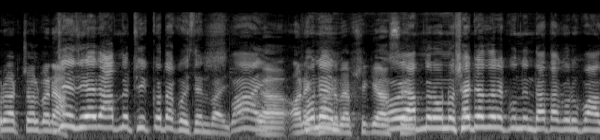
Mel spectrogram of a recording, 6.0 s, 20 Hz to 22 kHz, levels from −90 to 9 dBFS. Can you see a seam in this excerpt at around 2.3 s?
yes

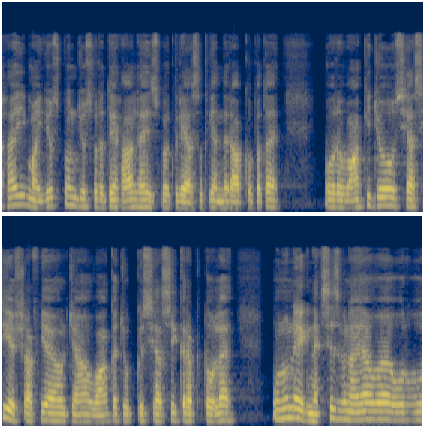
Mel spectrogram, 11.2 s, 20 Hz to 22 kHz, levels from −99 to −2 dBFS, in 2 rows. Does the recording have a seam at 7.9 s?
no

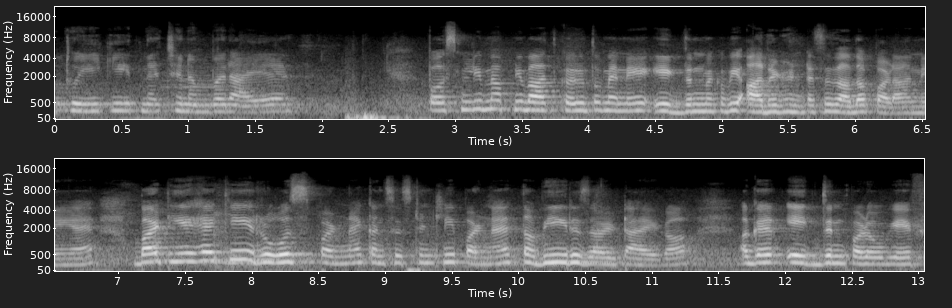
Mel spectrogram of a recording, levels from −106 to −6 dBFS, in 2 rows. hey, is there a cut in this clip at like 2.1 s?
yes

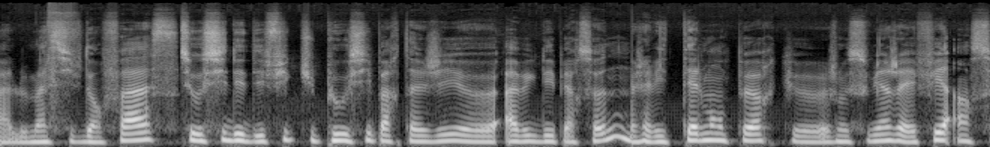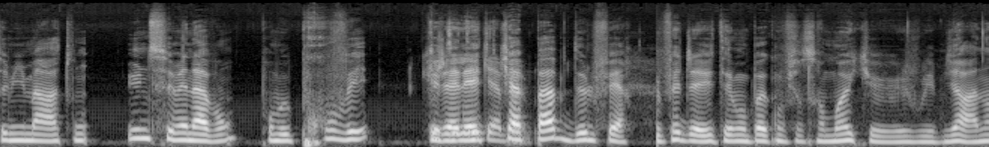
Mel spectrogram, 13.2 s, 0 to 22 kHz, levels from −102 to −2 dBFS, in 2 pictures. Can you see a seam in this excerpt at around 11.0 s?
yes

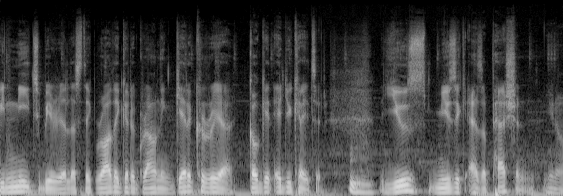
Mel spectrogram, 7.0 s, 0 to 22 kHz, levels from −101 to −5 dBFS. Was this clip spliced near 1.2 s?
yes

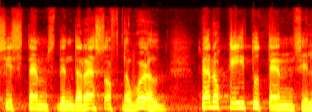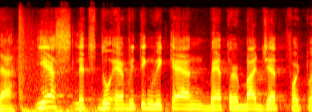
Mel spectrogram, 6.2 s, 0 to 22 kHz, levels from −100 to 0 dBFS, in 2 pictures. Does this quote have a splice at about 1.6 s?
no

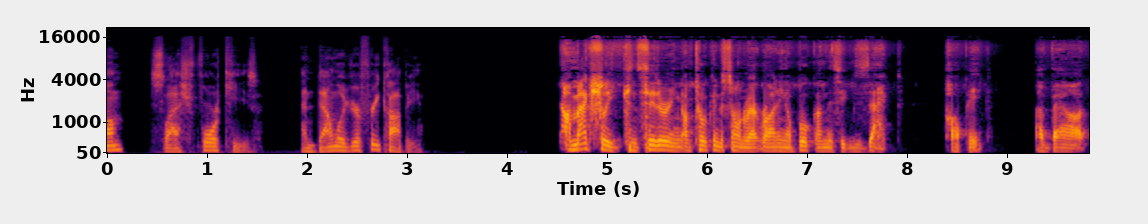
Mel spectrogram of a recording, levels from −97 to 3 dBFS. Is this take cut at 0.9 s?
no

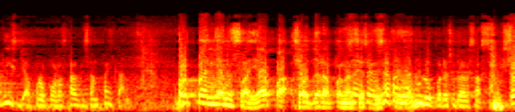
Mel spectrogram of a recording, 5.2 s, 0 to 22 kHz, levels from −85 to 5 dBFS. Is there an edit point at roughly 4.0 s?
no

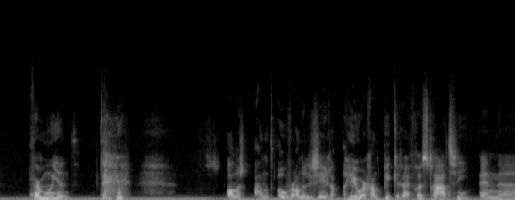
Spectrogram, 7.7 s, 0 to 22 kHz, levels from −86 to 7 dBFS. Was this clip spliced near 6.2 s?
yes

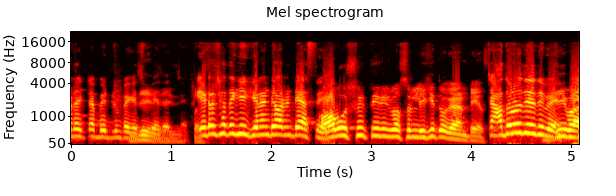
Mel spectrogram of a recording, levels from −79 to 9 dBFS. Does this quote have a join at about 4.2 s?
yes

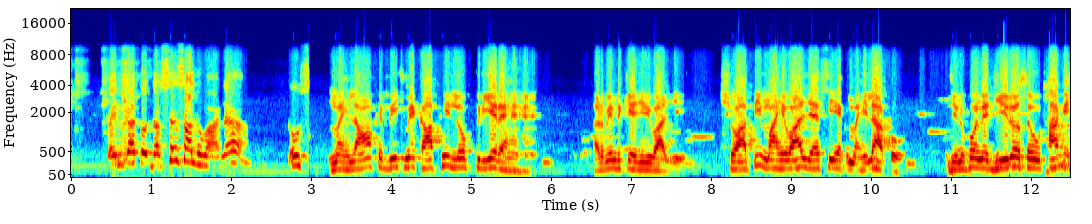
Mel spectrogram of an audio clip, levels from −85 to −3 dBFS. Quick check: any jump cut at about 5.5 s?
no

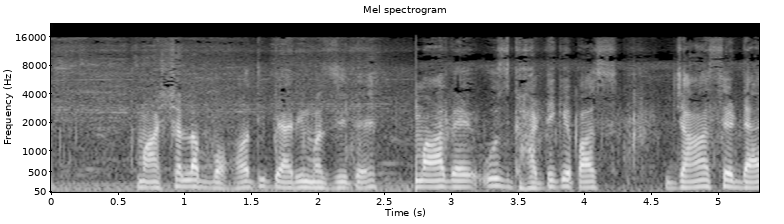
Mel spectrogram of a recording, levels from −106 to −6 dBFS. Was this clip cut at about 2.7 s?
yes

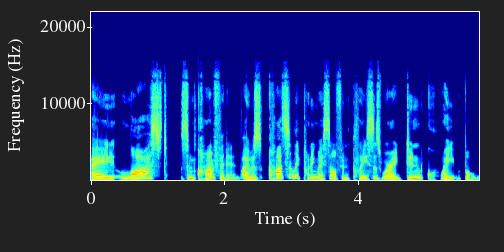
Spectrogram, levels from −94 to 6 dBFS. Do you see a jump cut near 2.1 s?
yes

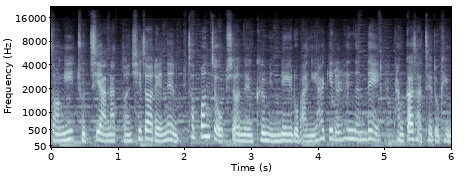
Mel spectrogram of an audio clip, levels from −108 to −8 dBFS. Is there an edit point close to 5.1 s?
yes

